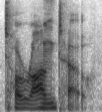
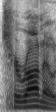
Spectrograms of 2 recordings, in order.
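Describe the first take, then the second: First: The second T is clearly pronounced. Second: The second T is dropped. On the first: The speaker calls it wrong. "That extra T does not exist" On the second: The speaker calls it right. "It's it's like how you pronounce it"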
